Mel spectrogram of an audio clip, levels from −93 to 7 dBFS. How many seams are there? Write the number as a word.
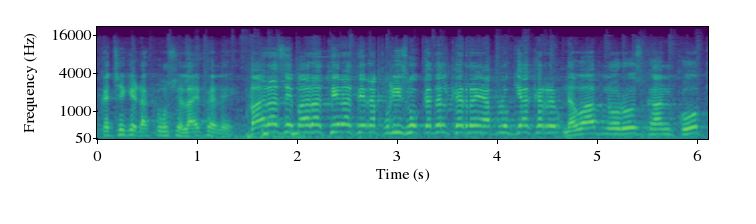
two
